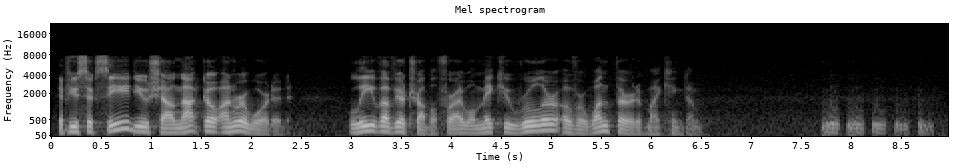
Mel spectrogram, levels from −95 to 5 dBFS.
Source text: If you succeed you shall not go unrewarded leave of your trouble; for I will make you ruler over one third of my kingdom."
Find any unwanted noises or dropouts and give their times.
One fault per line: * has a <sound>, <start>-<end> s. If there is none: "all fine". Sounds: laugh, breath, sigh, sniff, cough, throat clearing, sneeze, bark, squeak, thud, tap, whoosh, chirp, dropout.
* has a laugh, 7.7-8.8 s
